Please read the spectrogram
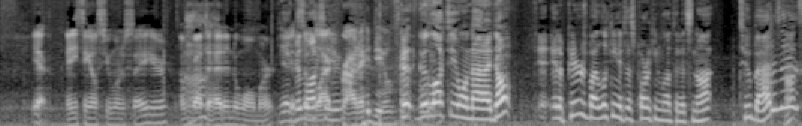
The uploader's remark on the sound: A whole buffet of an episode, live from the rolling studio.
